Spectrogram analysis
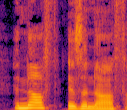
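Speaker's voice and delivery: ordinary delivery, nothing marked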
